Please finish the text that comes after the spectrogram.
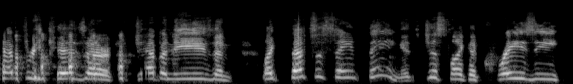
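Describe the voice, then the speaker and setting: A man in his forties from the American Midwest, a podcast guest telling family stories in an animated, loose way, swearing freely and laughing as he talks. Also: extremely high pitch, measured pace, no room sound. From United States, Northwest Indiana. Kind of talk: casual storytelling conversation.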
